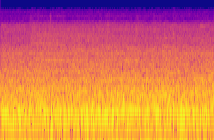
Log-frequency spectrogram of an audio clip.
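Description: Steady low drone with a constant hum from an express train standing idle at the platform.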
